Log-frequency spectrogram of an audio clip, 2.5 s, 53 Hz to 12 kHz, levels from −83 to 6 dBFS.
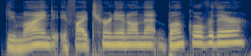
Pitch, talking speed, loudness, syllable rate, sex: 165 Hz, 260 wpm, -19 LUFS, 5.5 syllables/s, male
